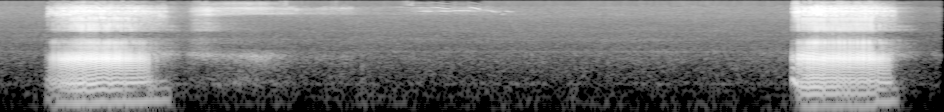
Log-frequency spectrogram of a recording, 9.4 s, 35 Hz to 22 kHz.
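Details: Sleeping Pomeranian recorded on 8 November 2015 gives two loud rasping snores about seven seconds apart. Each is a drawn-out, vibrating buzz of roughly a second, separated by a long near-silent pause with faint breathing.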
